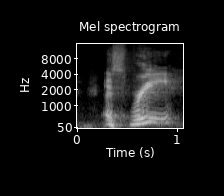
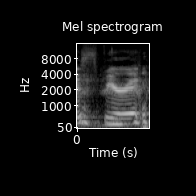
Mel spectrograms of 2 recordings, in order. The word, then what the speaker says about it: Esprit: Esprit? Not a spirit.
